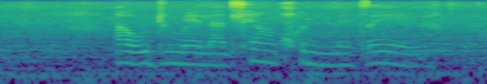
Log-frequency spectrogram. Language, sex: Tswana, female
